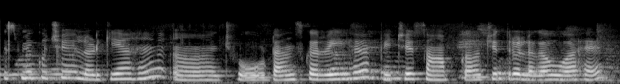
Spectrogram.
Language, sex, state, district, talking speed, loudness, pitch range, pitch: Hindi, female, Rajasthan, Jaipur, 165 wpm, -16 LUFS, 210-255 Hz, 230 Hz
